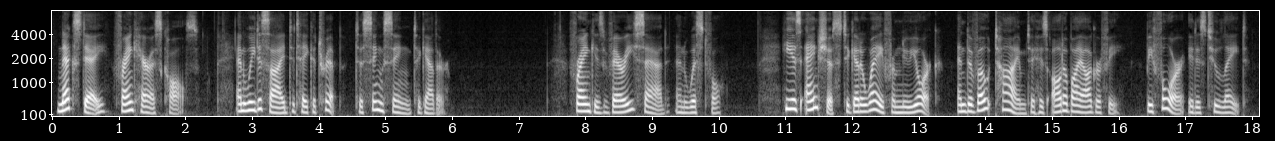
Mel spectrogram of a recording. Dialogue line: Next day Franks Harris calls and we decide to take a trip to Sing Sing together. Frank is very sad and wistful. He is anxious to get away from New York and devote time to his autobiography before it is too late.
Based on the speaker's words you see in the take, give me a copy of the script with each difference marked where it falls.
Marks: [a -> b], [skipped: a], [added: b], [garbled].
Next day [Franks -> Frank] Harris calls and we decide to take a trip to Sing Sing together. Frank is very sad and wistful. He is anxious to get away from New York and devote time to his autobiography before it is too late.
